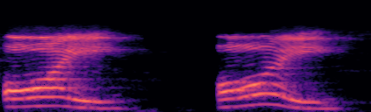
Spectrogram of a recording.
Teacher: Ele é um ditongo aberto, não é?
